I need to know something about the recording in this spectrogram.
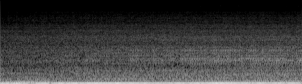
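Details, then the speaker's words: Isuzu NPR diesel at raised rpm with failing brake booster vacuum pump giving only about 12 inHg and a booster alarm: steady low rumble with a faint light rattle that eases when revs drop; pump starting to die. "It's got a little rattle to it. Then when I let off the revs, it goes down a little bit."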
